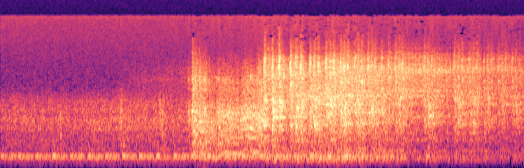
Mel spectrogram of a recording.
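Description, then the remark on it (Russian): A car engine idles with a low, steady hum, then abruptly revs up into a louder, rougher roar about two seconds in and keeps running as if pulling away. No voices. “Ну, в машину. Поехали!”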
